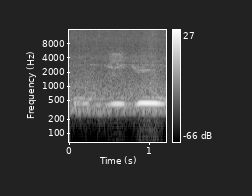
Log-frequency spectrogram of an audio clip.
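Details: A West Peruvian dove (Zenaida meloda) gives two low, hollow cooing notes, the second longer and steadier, over a faint background hiss.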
